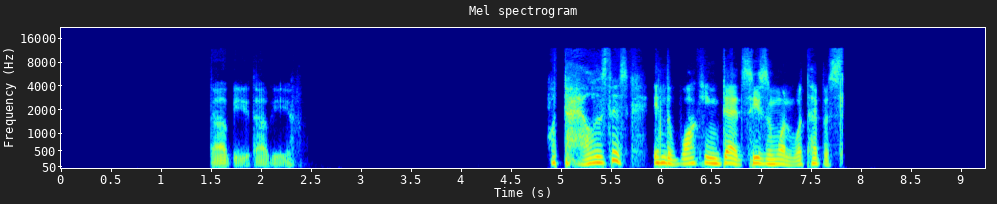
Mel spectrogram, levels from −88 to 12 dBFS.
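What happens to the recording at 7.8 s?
At 7.81 to 7.84 s the speech jumps ahead with a brief blip, likely a stream segment skipped, showing as an abrupt waveform discontinuity and a thin vertical spectrogram stripe.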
